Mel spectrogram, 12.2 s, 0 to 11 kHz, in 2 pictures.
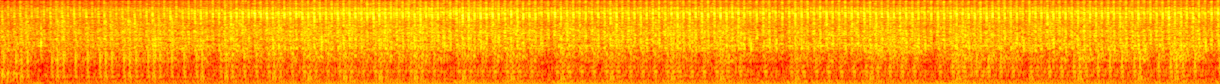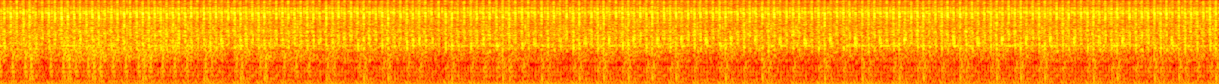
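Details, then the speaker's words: Small model engine started at room temperature (74°), heard through a long copper tube away from the exhaust: steady, even chugging about two beats a second, light valve clatter, no misses; very quiet, normal running. "that engine is very quiet so I'm sorry but maybe uh Square cam loes are the way of the future but H it runs really well guys"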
